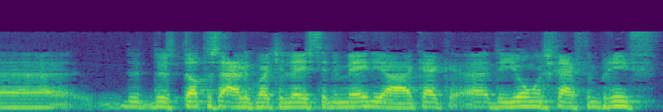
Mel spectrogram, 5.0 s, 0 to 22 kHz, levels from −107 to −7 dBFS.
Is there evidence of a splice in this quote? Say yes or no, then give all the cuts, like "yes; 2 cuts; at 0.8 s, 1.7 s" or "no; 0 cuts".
no; 0 cuts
